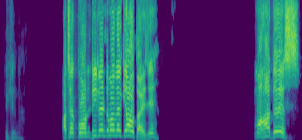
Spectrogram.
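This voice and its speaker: A man's voice: extremely high pitch, fairly bright tone, smooth, dry recording, rough recording. A man teaching grammar in a classroom lecture, now and then scolding students in local dialect.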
